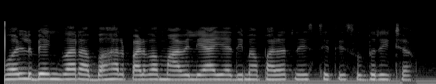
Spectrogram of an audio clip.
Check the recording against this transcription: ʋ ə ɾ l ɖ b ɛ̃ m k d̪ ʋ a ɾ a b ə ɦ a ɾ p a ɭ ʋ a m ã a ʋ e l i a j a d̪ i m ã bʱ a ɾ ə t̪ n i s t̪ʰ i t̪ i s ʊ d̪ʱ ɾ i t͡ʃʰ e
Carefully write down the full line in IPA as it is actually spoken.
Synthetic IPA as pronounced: ʋ ə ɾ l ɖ b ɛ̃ ŋ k d̪ ʋ a ɾ a b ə ɦ a ɾ p a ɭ ʋ a m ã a ʋ e l i a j a d̪ i m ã bʱ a ɾ ə t̪ n i s t̪ʰ i t̪ i s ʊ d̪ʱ ɾ i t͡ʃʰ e

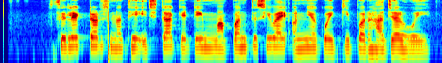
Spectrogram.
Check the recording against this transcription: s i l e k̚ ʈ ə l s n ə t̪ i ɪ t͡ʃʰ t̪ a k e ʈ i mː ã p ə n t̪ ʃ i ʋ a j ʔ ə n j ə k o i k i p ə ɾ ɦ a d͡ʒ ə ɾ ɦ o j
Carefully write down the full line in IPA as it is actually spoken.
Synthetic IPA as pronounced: s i l e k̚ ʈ ə ɾ s n ə t̪ʰ i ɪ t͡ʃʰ t̪ a k e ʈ i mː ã p ə n t̪ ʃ i ʋ a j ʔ ə n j ə k o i k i p ə ɾ ɦ a d͡ʒ ə ɾ ɦ o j

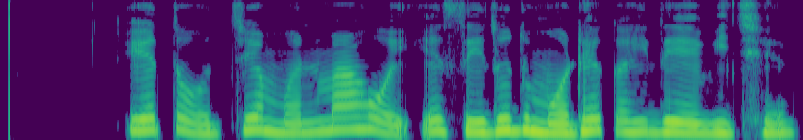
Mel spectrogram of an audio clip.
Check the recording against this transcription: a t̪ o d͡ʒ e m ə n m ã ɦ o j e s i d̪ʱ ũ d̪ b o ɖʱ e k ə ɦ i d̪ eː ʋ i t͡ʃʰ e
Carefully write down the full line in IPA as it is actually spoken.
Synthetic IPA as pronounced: e t̪ o d͡ʒ e m ə n m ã ɦ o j e s i d̪ʱ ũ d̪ m o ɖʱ e k ə ɦ i d̪ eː ʋ i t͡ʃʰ e

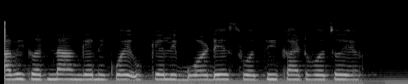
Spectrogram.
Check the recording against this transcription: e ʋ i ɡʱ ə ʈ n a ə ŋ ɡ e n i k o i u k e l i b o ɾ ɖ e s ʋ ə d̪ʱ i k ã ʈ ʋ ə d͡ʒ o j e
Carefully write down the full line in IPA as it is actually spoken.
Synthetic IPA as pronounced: a ʋ i ɡʱ ə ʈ n a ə ŋ ɡ e n i k o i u k e l i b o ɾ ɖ e s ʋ ə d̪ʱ i k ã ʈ ʋ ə d͡ʒ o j e

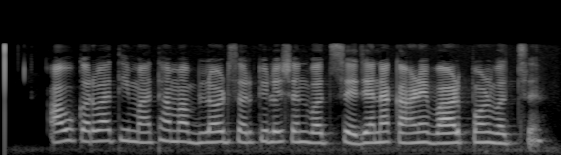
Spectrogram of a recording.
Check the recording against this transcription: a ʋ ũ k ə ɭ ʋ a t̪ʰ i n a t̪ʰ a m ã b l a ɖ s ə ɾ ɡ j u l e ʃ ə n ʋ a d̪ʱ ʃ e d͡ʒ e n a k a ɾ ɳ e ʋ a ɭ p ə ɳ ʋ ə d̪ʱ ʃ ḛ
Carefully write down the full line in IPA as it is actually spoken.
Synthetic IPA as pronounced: a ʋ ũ k ə ɾ ʋ a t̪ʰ i m a t̪ʰ a m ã b l ə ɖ s ə ɾ k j u l e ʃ ə n ʋ ə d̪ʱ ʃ e d͡ʒ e n a k a ɾ ɳ e ʋ a ɭ p ə ɳ ʋ ə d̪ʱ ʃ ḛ

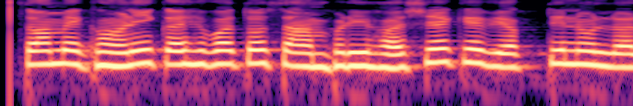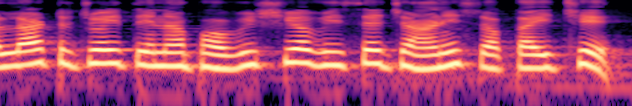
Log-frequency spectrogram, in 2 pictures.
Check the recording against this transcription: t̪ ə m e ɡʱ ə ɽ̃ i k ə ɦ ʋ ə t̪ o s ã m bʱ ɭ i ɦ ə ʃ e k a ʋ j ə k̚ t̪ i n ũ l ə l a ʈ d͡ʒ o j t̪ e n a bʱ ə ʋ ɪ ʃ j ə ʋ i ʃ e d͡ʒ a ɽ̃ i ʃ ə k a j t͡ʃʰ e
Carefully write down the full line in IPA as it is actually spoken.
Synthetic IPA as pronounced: t̪ ə m e ɡʱ ə ɽ̃ i k ə ɦ ʋ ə t̪ o s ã m bʱ ɭ i ɦ ə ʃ e k e ʋ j ə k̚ t̪ i n ũ l ə l a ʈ d͡ʒ o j t̪ e n a bʱ ə ʋ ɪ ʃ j ə ʋ i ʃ e d͡ʒ a ɽ̃ i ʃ ə k a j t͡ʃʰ e

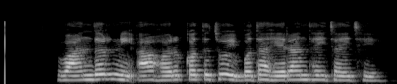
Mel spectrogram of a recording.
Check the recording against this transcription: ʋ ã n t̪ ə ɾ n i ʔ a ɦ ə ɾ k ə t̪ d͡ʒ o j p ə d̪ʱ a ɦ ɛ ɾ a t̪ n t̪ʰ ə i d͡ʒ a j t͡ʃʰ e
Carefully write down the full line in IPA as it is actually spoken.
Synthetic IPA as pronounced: ʋ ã n d̪ ə ɾ n i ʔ a ɦ ə ɾ k ə t̪ d͡ʒ o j b ə d̪ʱ a ɦ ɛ ɾ a n t̪ʰ ə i d͡ʒ a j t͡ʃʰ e

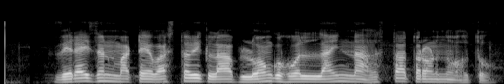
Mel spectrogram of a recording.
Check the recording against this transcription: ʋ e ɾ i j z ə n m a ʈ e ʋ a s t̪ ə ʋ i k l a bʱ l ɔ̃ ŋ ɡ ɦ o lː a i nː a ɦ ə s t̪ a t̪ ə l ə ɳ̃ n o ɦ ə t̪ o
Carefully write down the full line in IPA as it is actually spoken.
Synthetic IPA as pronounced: ʋ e ɾ a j z ə n m a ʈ e ʋ a s t̪ ə ʋ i k l a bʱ l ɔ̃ ŋ ɡ ɦ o lː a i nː a ɦ ə s t̪ a t̪ ə ɾ ə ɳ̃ n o ɦ ə t̪ o

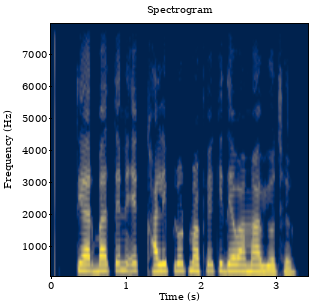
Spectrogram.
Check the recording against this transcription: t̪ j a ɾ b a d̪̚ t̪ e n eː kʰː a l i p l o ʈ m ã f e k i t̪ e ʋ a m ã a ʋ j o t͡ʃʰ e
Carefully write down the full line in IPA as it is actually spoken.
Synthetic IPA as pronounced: t̪ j a ɾ b a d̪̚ t̪ e n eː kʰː a l i p l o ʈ m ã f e k i d̪ e ʋ a m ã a ʋ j o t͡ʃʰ e

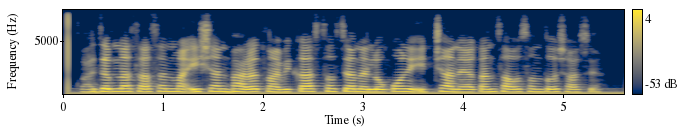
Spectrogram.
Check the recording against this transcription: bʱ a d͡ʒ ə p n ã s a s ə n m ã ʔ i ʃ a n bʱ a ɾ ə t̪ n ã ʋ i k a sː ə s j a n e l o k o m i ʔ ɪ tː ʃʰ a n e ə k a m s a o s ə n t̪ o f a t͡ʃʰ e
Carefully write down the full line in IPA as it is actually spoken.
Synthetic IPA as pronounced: bʱ a d͡ʒ ə p n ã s a s ə n m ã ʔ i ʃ a n bʱ a ɾ ə t̪ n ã ʋ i k a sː ə s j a n e l o k o n i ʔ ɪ tː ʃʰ a n e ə k a n s a o s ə n t̪ o ʃ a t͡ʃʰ e

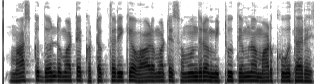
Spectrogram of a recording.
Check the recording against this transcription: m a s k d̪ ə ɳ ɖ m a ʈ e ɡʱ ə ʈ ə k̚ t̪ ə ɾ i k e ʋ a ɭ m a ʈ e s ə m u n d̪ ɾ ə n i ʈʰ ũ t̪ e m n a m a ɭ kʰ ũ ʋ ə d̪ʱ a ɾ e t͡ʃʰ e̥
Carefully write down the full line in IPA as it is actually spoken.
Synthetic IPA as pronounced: m a s k d̪ ə ɳ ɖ m a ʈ e ɡʱ ə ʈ ə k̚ t̪ ə ɾ i k e ʋ a ɭ m a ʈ e s ə m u n d̪ ɾ ə m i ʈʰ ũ t̪ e m n a m a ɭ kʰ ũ ʋ ə d̪ʱ a ɾ e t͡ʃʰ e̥

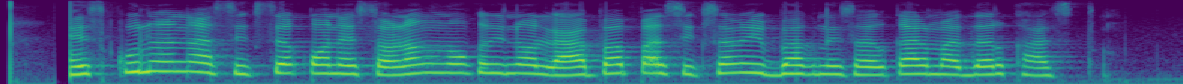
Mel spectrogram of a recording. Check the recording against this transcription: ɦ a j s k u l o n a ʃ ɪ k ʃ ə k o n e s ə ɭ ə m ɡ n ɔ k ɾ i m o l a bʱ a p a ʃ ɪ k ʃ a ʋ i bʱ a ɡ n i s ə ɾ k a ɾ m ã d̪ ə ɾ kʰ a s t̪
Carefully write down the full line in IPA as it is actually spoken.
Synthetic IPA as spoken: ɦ a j s k u l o n a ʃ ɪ k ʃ ə k o n e s ə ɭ ə ŋ ɡ n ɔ k ɾ i n o l a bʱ a p a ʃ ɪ k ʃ a ʋ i bʱ a ɡ n i s ə ɾ k a ɾ m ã d̪ ə ɾ kʰ a s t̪

